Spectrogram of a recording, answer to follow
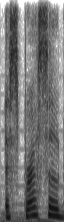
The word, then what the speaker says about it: espresso: meaning to press out also don't pronounce it with an X lest you want to seriously enrage a coffee snob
